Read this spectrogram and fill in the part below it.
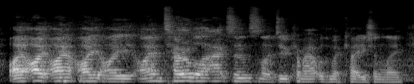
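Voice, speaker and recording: A man's voice: medium pitch, fairly even intonation, fast. A man streaming a tabletop wargame from home, chatting to viewers and explaining the rules as he plays. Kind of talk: casual live-stream game commentary. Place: warm home apartment, indoors. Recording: roomy sound, distant mic, faint noise.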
